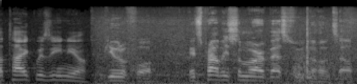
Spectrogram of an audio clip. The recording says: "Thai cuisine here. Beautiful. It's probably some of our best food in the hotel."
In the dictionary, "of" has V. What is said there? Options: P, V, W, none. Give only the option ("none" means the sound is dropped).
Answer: V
